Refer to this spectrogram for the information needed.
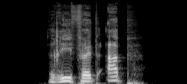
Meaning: second-person plural subjunctive I of abrufen
- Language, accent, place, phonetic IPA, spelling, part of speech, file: German, Germany, Berlin, [ˌʁiːfət ˈap], riefet ab, verb, De-riefet ab.ogg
